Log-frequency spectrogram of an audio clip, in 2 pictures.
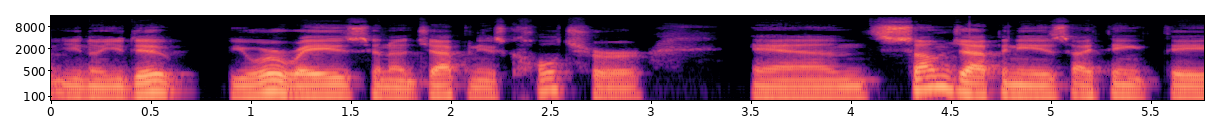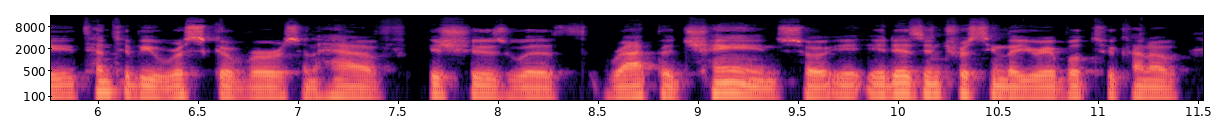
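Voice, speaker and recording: A man in his thirties with a fairly low voice hosts an interview over a video call. He speaks into a large studio mic and sounds measured and affirming as he sets up his questions. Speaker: host. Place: room with a wood-panel wall.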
